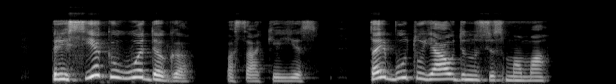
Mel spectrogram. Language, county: Lithuanian, Kaunas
